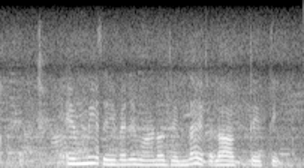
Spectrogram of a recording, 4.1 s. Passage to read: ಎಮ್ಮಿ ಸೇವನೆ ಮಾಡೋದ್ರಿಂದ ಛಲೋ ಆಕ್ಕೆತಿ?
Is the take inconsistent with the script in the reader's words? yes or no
no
